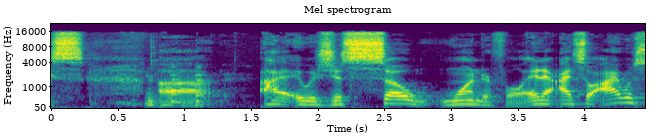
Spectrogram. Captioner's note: laughter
